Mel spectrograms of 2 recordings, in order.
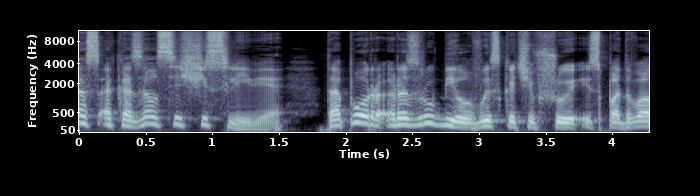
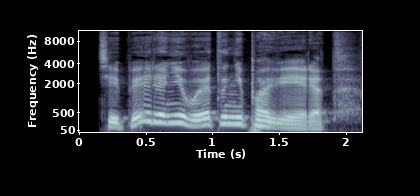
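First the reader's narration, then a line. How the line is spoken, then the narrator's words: Sighing. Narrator (Russian): вздохнул я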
